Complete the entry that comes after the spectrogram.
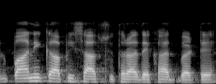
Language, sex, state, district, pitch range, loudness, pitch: Bhojpuri, male, Uttar Pradesh, Deoria, 115-140 Hz, -17 LUFS, 125 Hz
